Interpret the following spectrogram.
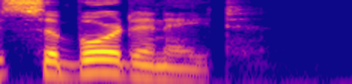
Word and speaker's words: subordinate: The other pronunciation of word 17 is subordinate. subordinate. This pronunciation is used when word 17 functions as an adjective meaning lower in rank or position or as a noun meaning one who is in a lower position or under the orders of someone else.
